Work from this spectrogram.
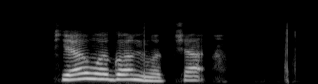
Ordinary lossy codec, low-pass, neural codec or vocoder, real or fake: MP3, 64 kbps; 7.2 kHz; codec, 16 kHz, 4 kbps, FreqCodec, smaller model; fake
